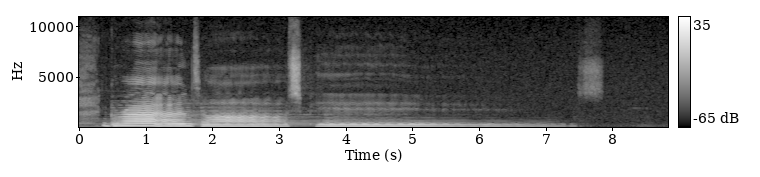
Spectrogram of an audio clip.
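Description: A man sings through a microphone in a large echoing hall.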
